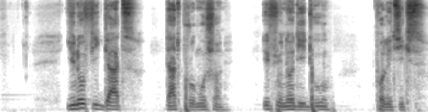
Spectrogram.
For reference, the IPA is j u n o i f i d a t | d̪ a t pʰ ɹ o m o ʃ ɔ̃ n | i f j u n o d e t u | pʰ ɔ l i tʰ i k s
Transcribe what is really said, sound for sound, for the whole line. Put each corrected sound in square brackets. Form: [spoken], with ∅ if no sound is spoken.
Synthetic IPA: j u n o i f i [ɡ] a t | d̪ a t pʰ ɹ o m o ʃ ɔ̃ n | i f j u n o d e [d] u | pʰ ɔ l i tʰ i k s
